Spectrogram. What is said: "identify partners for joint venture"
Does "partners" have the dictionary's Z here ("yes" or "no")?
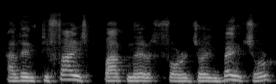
no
